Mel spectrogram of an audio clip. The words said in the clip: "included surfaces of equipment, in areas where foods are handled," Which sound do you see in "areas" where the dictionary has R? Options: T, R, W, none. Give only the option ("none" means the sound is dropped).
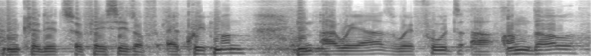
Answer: W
